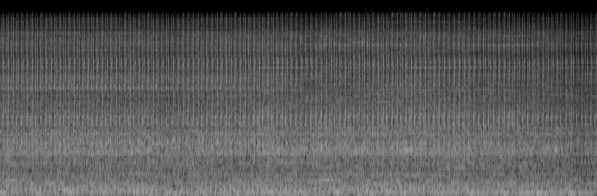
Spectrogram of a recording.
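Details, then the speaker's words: Motorcycle idling with a fast, sharp metallic ticking from the upper side of the engine, rising with engine temperature: tappet noise from a loose tappet screw and nut or excessive clearance, fixed by adjusting the clearance. "sharp metallic noise heard in the idling stage from the upper side of the engine, which increases with a rise in engine temperature."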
